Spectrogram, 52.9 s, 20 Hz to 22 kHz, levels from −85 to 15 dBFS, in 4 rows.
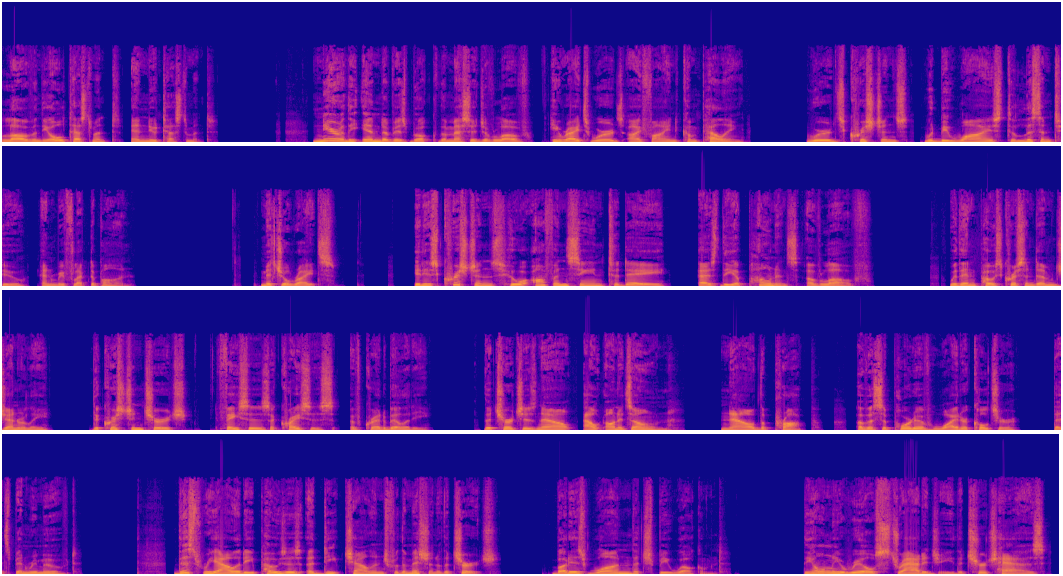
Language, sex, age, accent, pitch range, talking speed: English, male, 50-69, American, 125-170 Hz, 120 wpm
